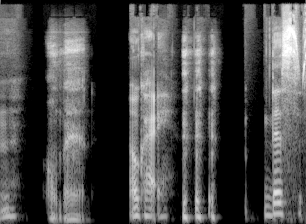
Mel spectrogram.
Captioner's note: chuckling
